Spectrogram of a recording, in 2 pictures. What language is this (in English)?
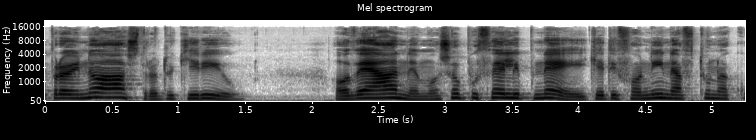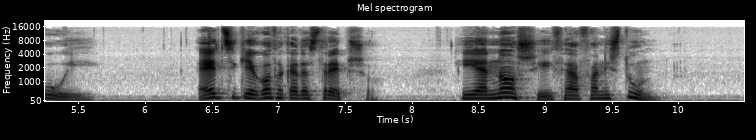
Greek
